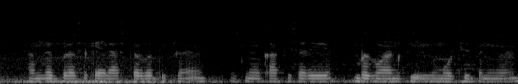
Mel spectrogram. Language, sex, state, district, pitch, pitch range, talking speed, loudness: Hindi, male, Bihar, Jahanabad, 135 Hz, 135-140 Hz, 210 wpm, -38 LUFS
